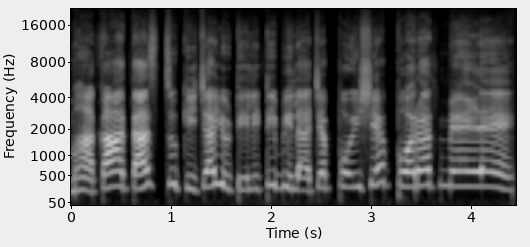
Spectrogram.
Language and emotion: Goan Konkani, happy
